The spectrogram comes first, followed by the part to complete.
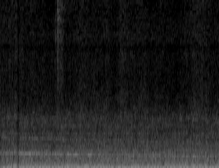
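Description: Steady low background hum in a room.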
